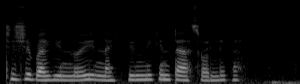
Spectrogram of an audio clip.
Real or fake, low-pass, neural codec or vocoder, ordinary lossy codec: real; none; none; none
